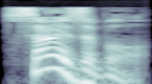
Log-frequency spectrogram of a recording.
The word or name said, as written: sizable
